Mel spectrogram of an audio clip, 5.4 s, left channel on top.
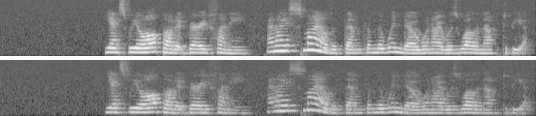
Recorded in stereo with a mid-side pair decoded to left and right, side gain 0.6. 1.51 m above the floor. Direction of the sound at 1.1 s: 45° left.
